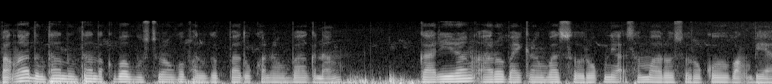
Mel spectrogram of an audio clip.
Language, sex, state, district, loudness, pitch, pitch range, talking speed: Garo, male, Meghalaya, South Garo Hills, -15 LUFS, 110 Hz, 100-115 Hz, 130 wpm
